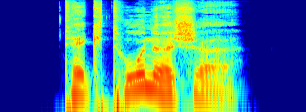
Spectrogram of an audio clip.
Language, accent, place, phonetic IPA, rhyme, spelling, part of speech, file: German, Germany, Berlin, [tɛkˈtoːnɪʃə], -oːnɪʃə, tektonische, adjective, De-tektonische.ogg
- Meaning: inflection of tektonisch: 1. strong/mixed nominative/accusative feminine singular 2. strong nominative/accusative plural 3. weak nominative all-gender singular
